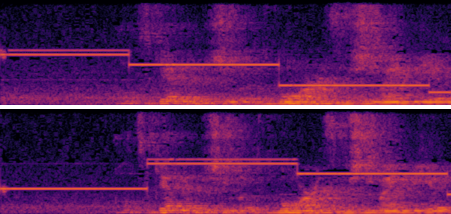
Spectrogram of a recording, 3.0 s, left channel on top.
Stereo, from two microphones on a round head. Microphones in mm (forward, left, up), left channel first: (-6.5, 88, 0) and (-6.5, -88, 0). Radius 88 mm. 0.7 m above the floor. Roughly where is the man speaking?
Right.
